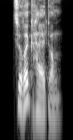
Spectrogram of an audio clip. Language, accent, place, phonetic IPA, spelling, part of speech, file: German, Germany, Berlin, [t͡suˈʁʏkˌhaltʊŋ], Zurückhaltung, noun, De-Zurückhaltung.ogg
- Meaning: 1. restraint; reservation, reservedness 2. retention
